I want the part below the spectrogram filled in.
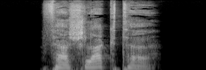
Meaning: inflection of verschlackt: 1. strong/mixed nominative/accusative feminine singular 2. strong nominative/accusative plural 3. weak nominative all-gender singular
- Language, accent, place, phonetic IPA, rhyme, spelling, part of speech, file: German, Germany, Berlin, [fɛɐ̯ˈʃlaktə], -aktə, verschlackte, adjective / verb, De-verschlackte.ogg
